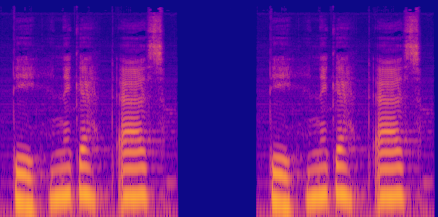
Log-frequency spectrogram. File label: Making Bannock They 3 are frying chicken, Kaska; Rerecording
